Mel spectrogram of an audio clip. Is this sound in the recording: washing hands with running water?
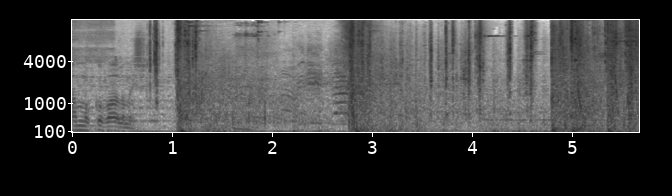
no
